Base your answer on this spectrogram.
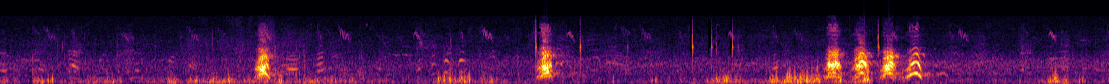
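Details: A male German Shepherd barks at a stray dog, giving loud, deep single barks spaced irregularly, then a quick run of several.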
